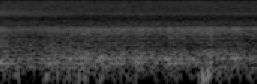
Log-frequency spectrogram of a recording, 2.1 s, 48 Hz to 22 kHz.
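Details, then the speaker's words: Panasonic RG-C811A bath fan (80/110 CFM, 0.3/0.5 sone) on its high speed in a temporary mockup; soft, steady airy hum with low rumble, free of rattles or ticks, taking a couple of seconds to come up to speed, running normally. "I plugged it in takes a second for it to come up to speed couple seconds"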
